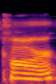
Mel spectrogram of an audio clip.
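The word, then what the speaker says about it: Kerr: Carolina John H Carr pronounced like you drive a car but the lake project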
